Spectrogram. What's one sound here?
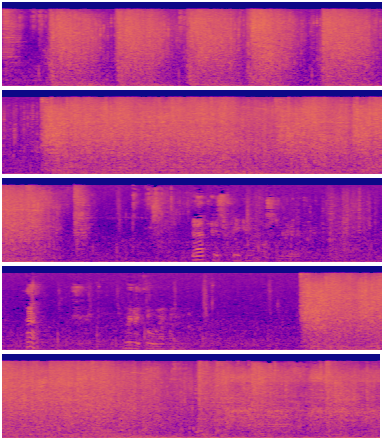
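Swords clash and slash in quick blows.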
